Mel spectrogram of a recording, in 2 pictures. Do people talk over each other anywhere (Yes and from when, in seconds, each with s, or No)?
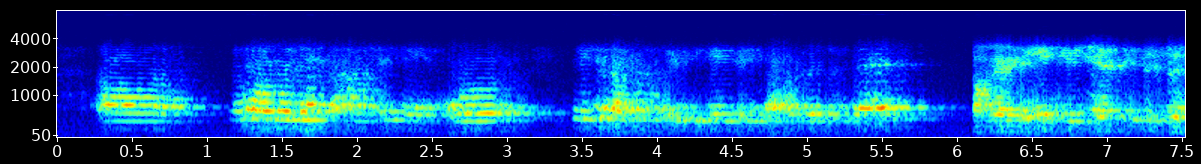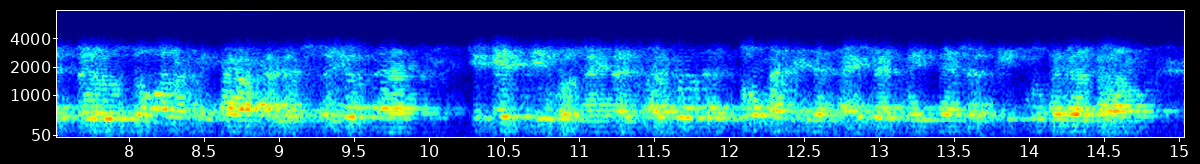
No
